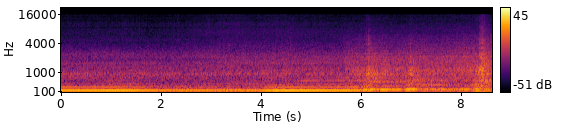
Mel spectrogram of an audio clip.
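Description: BMW E92 M3's 4.0-litre V8, heard from inside the cabin, holding a steady note while cruising in seventh gear. Over the last few seconds the dual-clutch gearbox downshifts towards fifth, with three short sharp throttle blips about six, seven and eight and a half seconds in.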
